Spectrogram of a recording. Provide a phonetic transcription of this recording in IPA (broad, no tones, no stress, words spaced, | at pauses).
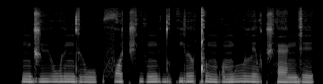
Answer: nd͡ʒyːwʉndʉw | fɔt͡ʃʰiʊ̯ŋyd̪u kjøʊ̯ǃumbɔ muːlewt͡ʃʰæː ŋɡe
